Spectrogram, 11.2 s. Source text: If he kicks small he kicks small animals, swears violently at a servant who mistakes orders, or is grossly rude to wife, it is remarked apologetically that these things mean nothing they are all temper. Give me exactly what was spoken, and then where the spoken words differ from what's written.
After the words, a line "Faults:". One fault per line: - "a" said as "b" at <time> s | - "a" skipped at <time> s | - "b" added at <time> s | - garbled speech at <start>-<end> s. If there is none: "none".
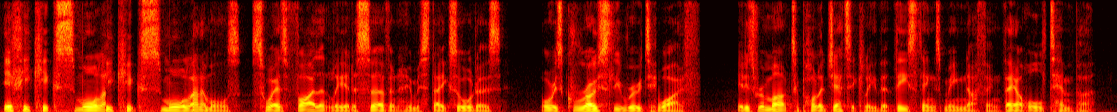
If he kicks small he kicks small animals, swears violently at a servant who mistakes orders, or is grossly rude to wife, it is remarked apologetically that these things mean nothing they are all temper.
Faults:
none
